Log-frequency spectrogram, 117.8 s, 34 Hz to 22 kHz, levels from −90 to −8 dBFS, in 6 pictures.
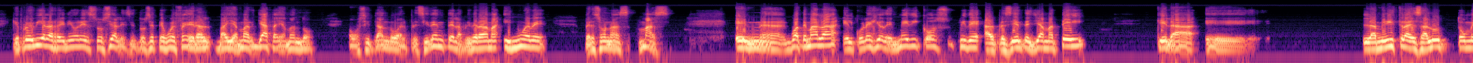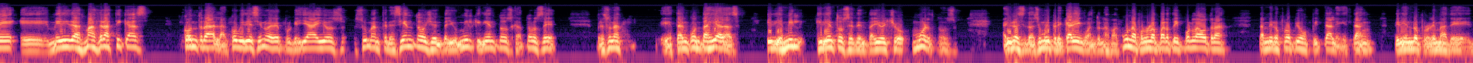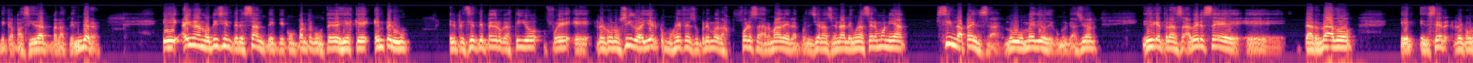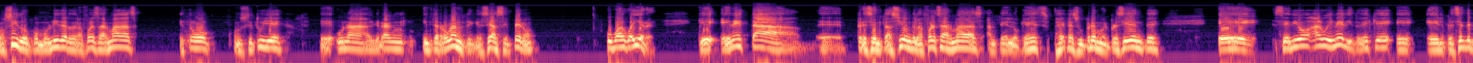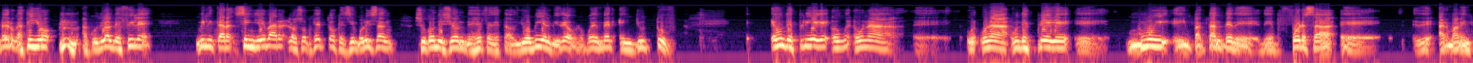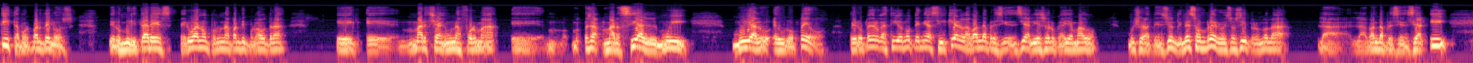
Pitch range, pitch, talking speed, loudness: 145-180 Hz, 160 Hz, 150 wpm, -14 LUFS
